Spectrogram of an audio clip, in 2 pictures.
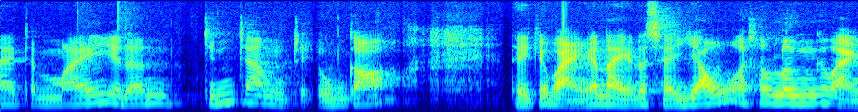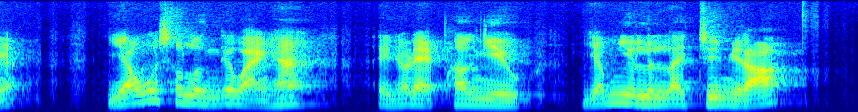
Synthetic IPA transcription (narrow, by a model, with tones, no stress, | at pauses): aː˧jt͡ɕa˧mːə˨˦jt͡ɕɔ˧ɗe˨˦nt͡ɕi˨˦nt͡ɕa˧mt͡ɕḭ˧˨ʔʊ̰˧˦ŋ͡mkɔ˨˦t̪ʰi˨˩kaː˨˦˥kɓa̰ː˧˨nkaː˨˦jna˨˩jnɔ˨˦sɛ̰˧˥zə˨˦wəː˨˦sa˨˦wlɨ˧ŋkaː˨˦˥ɓa̰ː˧˨nʔaː˧˦ | zə˨˦wsɔ˨˦wlɨ˧ŋkaː˨˦˥ɓa̰ː˧˨nɦaː˧t̪ʰi˨˩nɔ˨˦ɗɛ˨˩p̚həː˧nɲi˨˩əw | zə˨˦wŋ͡mɲɨ˧lï˧ŋlaː˧t͡ɕwi˧mə˨˩ɗɔ˨˦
